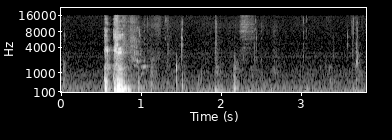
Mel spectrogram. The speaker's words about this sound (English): I remember when I was growing up, I got to take a drink of water real quick.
